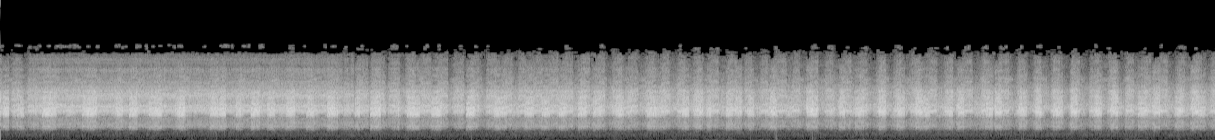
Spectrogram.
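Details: In a Greek pine forest during midsummer, many cicadas sing together, a shrill unbroken buzz with looser, less even pulsing, filling the whole stretch without pause.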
